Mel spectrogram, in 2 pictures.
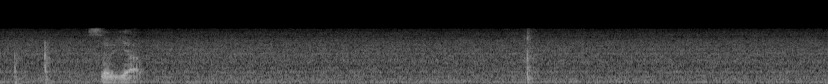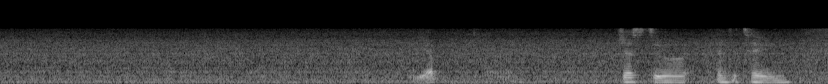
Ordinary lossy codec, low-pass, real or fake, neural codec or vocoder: MP3, 32 kbps; 5.4 kHz; real; none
